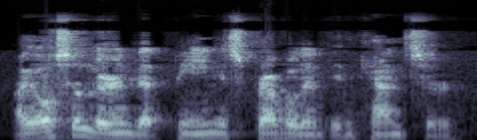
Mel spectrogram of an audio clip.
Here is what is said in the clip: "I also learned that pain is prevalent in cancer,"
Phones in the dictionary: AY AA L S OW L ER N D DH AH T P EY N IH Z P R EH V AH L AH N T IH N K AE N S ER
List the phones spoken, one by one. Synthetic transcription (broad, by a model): AY AA L S OW L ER N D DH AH T P EY N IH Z P R EH V AH L AH N T IH N K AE N S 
